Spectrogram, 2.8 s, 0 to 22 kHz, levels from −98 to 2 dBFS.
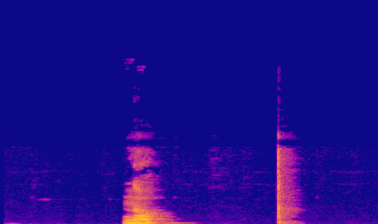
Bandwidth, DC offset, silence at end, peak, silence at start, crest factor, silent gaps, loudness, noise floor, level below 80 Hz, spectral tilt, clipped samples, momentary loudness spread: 9.2 kHz; under 0.1%; 0.65 s; 0 dBFS; 0.9 s; 22 dB; none; -18 LUFS; -77 dBFS; -54 dBFS; -5.5 dB/octave; under 0.1%; 11 LU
